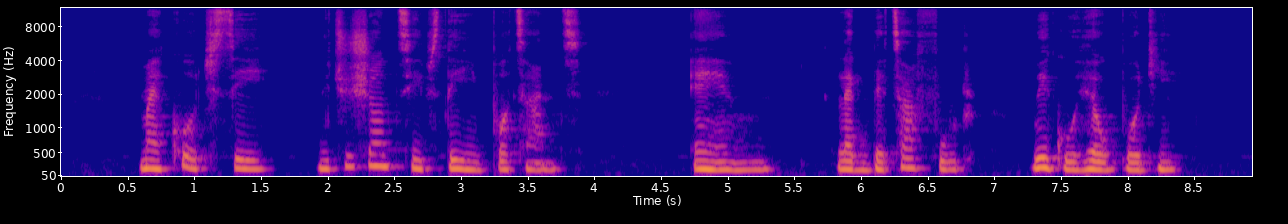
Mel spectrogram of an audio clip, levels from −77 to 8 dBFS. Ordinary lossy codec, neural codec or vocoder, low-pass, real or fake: none; none; none; real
